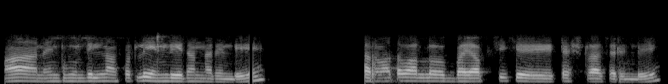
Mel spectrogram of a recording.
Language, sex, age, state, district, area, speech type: Telugu, male, 18-30, Andhra Pradesh, West Godavari, rural, conversation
